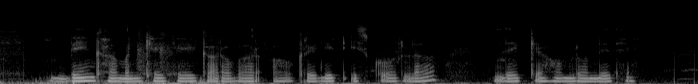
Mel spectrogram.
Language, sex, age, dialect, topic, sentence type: Chhattisgarhi, male, 25-30, Western/Budati/Khatahi, banking, statement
